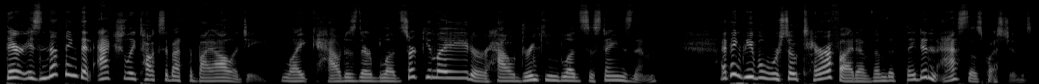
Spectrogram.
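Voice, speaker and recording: Lively, intimate nerdy girlfriend, acted by a woman. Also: on the low side, normal speed, no echo, clean studio sound. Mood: animated, opinionated. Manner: playful, fussy, expressive, explanatory. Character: affectionate, nerdy, opinionated girlfriend, vampire lore buff. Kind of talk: audio roleplay, intimate one-sided conversation.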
